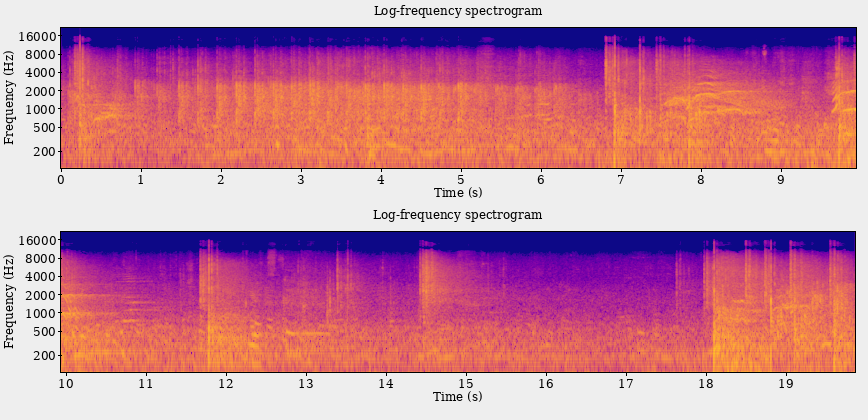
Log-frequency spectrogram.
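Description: A crowd claps rapidly.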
